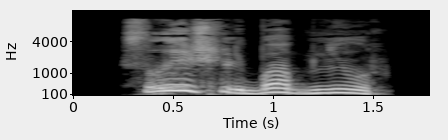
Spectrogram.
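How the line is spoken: Sighing. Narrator (Russian): Вздохнула Веська

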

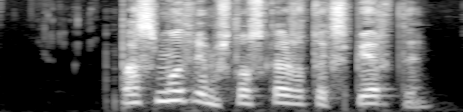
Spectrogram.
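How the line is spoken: Calm conclusion. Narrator (Russian): спокойно заключил Смайлоу

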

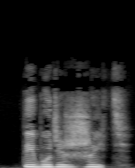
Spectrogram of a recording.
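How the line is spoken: Exclaimed. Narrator (Russian): воскликнула она

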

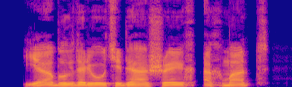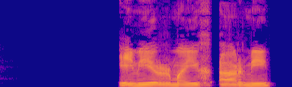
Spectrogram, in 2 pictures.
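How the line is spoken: Plain. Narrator (Russian): сказал султан

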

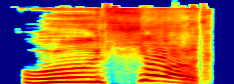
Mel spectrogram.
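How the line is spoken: Growling. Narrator (Russian): зарычал он

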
